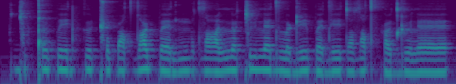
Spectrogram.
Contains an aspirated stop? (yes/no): no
